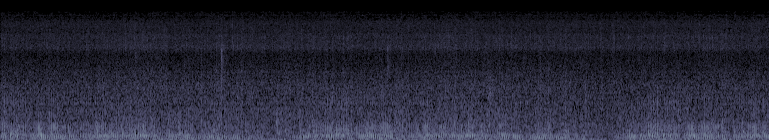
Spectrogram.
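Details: Domestic cat purring on a rainy night beside a reader; low rumbling purr rising and falling in breath-length cycles of about three seconds, with steady rain and thunder in the background.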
